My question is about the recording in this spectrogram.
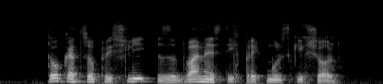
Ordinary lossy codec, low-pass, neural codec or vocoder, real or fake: none; 10.8 kHz; codec, 24 kHz, 3.1 kbps, DualCodec; fake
